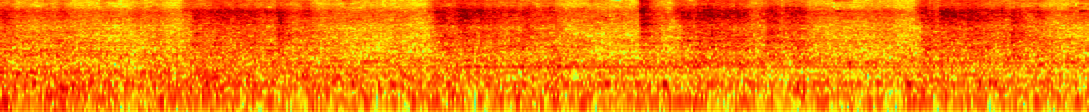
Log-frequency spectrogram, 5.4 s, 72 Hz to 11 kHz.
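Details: GE dryer (model GTD33EASK0WW) tumbling: sharp high squeal about every 1.2 seconds. Cause is a worn top drum bearing, fixed by replacing the bearing.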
